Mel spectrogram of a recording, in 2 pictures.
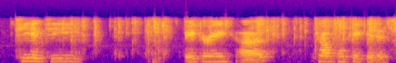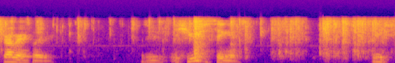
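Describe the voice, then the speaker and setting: A man with a fairly high pitch speaks fairly slowly, with long, frequent pauses and audible room echo. His intonation is lively and his loudness swings a lot. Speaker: food review youtuber. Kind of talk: casual product review vlog. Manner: hesitant, many fillers.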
